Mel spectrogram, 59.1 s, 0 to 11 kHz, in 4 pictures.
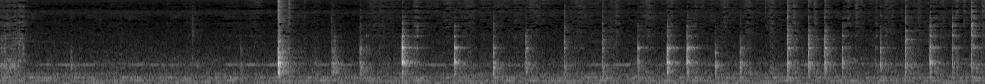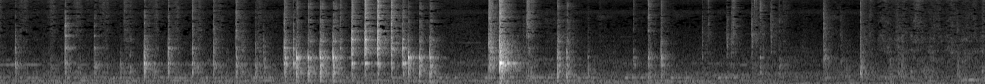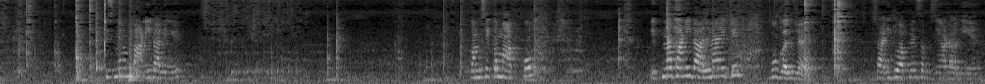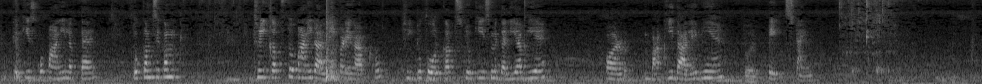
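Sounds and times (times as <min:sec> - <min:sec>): metal spoon scraping a pan: 0:00.0 - 0:00.6, 0:05.0 - 0:21.3, 0:27.7 - 0:31.2, 0:36.4 - 0:42.4.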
